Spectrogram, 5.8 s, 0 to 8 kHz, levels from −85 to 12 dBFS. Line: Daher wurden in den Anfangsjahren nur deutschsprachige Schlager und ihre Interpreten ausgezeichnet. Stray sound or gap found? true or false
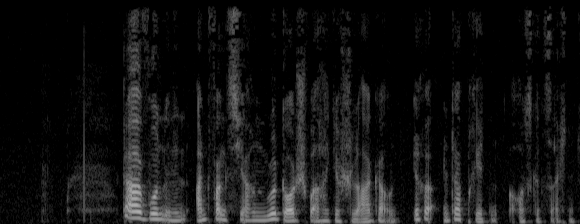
false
